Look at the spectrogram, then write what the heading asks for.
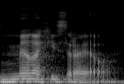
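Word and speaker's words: מלך ישראל: MLF Israel this is Malik Israel the accent is only at the end and this is pronounced as a single word we do the same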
